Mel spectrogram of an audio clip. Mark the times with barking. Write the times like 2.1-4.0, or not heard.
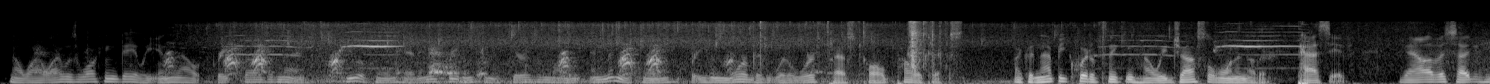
0.3-8.4.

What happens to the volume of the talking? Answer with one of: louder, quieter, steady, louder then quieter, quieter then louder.
louder.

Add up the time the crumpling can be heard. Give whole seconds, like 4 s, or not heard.
2 s.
